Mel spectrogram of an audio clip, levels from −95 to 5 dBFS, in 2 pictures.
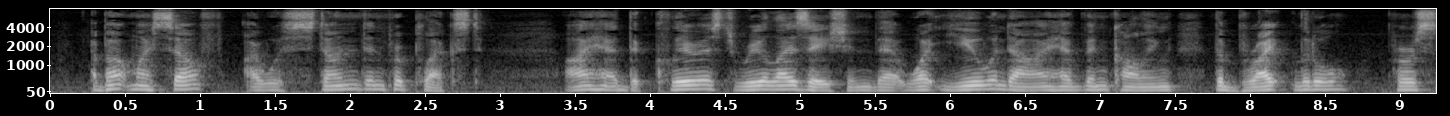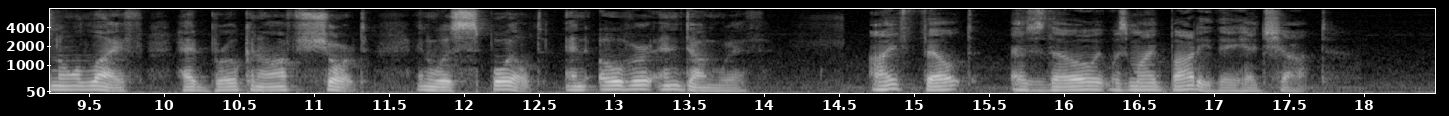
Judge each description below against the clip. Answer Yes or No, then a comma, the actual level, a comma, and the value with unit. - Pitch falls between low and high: No, low, 125 Hz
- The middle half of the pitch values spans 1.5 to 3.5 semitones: Yes, average, 3.1 semitones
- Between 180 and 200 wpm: No, average, 155 wpm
